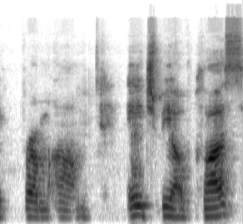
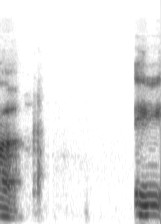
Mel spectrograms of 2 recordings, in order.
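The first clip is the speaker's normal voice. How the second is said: usual speaking voice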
